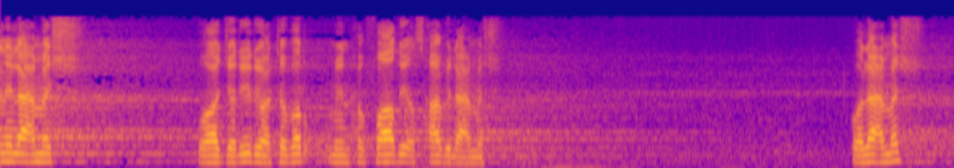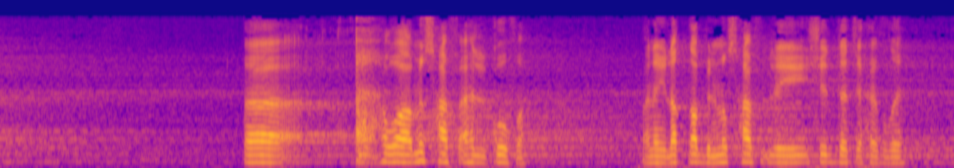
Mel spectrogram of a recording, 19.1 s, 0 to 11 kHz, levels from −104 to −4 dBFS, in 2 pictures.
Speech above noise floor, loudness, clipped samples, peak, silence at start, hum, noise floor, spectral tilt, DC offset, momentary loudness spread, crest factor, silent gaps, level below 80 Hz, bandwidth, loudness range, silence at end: 29 dB; -30 LUFS; under 0.1%; -8 dBFS; 0 s; none; -58 dBFS; -4 dB/octave; under 0.1%; 23 LU; 24 dB; none; -66 dBFS; 8 kHz; 7 LU; 0 s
